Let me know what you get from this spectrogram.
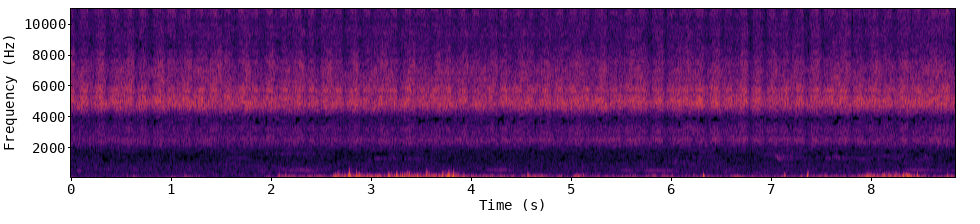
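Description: A cicada sings a steady, high, hissing buzz that drones on without a break.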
